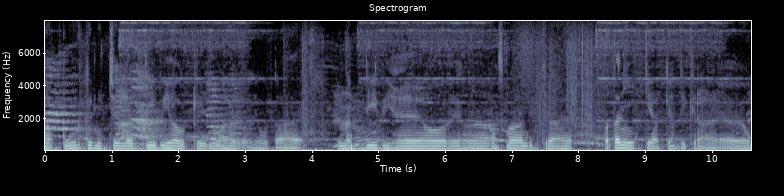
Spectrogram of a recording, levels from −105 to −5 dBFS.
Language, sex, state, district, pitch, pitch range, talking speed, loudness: Hindi, female, Chhattisgarh, Balrampur, 165 Hz, 155-175 Hz, 160 wpm, -35 LUFS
